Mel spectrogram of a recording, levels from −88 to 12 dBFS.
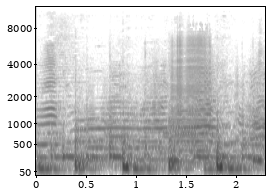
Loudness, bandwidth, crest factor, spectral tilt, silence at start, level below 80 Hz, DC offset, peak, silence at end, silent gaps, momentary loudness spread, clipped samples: -29 LUFS; 9 kHz; 18 dB; -7 dB/octave; 0 s; -46 dBFS; under 0.1%; -10 dBFS; 0 s; none; 5 LU; under 0.1%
